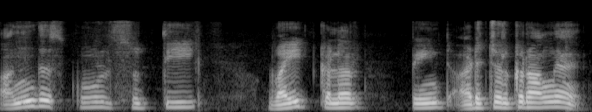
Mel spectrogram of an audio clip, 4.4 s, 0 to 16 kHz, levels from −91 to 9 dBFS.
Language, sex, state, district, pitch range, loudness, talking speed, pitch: Tamil, male, Tamil Nadu, Nilgiris, 150-170 Hz, -18 LUFS, 95 wpm, 160 Hz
